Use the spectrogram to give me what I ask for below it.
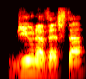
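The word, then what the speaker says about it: Buena Vista: It's with there's other words like that like uh Buuna Vista in Colorado. That's what everybody calls it. Buuna Vista, but it's of course spelled Buenov Vista.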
